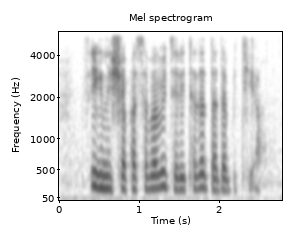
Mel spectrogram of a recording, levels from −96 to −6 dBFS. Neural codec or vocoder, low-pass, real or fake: none; 5.4 kHz; real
